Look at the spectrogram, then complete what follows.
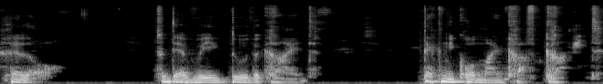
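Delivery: put-on thick, heavy German accent. Mocking a German Minecraft YouTuber's video intro, in a thick German accent. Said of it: "His accent is so thick".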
